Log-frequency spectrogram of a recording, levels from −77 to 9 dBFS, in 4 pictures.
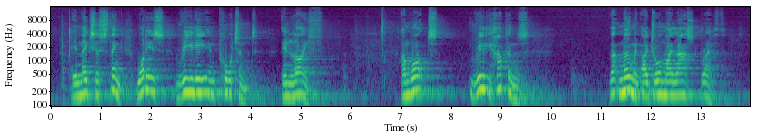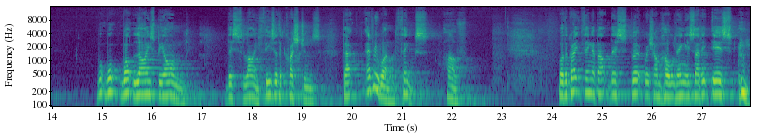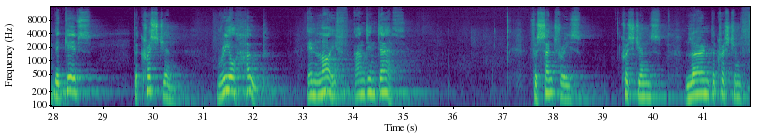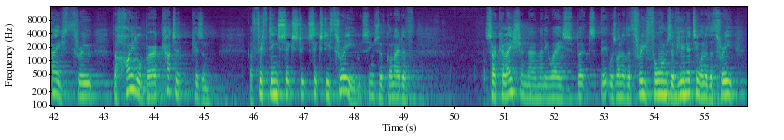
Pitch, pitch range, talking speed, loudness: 165 Hz, 150-185 Hz, 110 wpm, -12 LUFS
